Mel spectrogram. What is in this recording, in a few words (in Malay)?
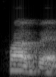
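"fabel", Malay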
